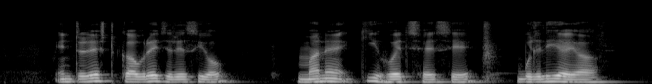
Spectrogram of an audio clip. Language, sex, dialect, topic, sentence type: Maithili, male, Bajjika, banking, statement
